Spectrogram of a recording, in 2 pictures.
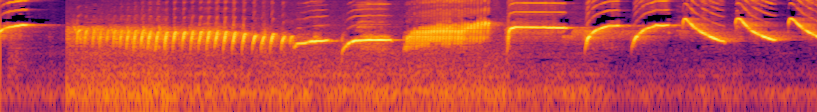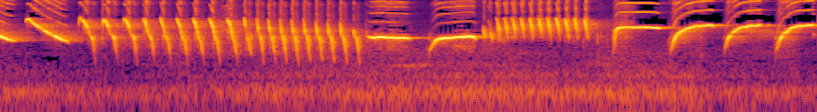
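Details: Tutor song of a canary meant to train young canaries to sing: a buzzy start, clear whistled slurs, then alternating fast rattling trills and loud repeated downward-sweeping notes.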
